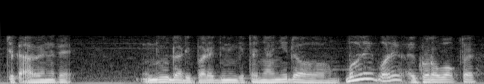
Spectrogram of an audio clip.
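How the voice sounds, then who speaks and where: A Sundanese man with a Sundanese accent, telling comic folk jokes and breaking into laughter and high character voices. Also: animated, fairly quick, over loud music. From West Java, Indonesia. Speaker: comic storyteller. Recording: tinny phone-like sound with a live crowd.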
